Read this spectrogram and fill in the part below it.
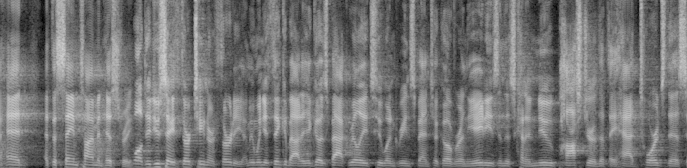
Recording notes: speak at the Zeta Live conference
